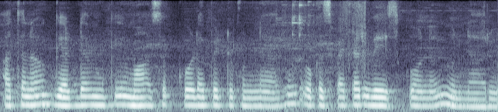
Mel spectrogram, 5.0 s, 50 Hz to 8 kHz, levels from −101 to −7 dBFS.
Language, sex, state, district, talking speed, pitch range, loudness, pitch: Telugu, female, Andhra Pradesh, Sri Satya Sai, 110 wpm, 165-180 Hz, -17 LUFS, 175 Hz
